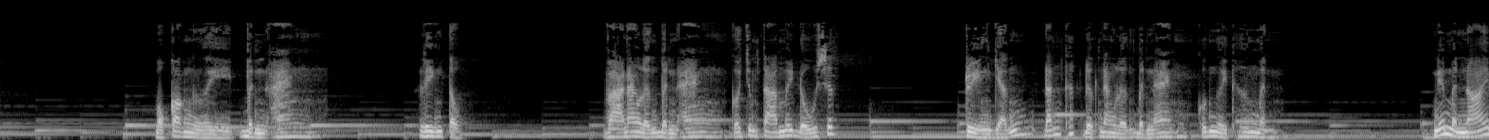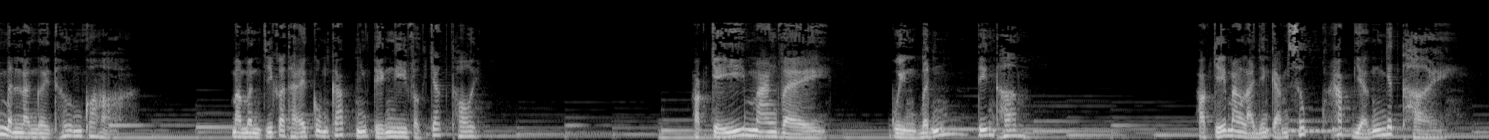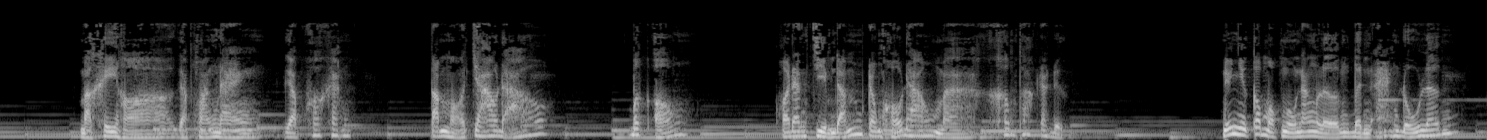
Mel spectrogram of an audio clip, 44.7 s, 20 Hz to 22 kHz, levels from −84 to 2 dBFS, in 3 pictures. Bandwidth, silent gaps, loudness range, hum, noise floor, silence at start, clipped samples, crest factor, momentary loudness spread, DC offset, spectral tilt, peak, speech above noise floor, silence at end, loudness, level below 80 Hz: 11.5 kHz; none; 4 LU; none; -41 dBFS; 0 s; under 0.1%; 16 dB; 21 LU; under 0.1%; -7 dB/octave; -4 dBFS; 23 dB; 0 s; -20 LUFS; -56 dBFS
